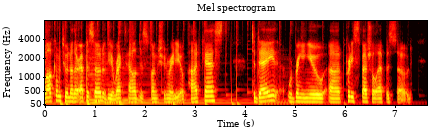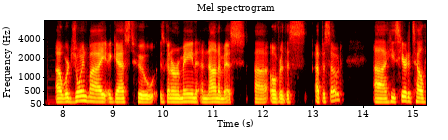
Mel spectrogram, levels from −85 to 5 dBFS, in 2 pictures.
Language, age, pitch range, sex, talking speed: English, 30-49, 125-140 Hz, male, 155 wpm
